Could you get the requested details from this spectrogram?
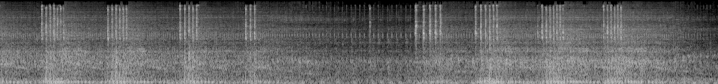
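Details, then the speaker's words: Motorcycle idling with sharp hissing puffs about every two-thirds of a second as compression and smoke escape between cylinder head and cylinder; leaking head gasket, to be tightened or replaced. "Cuando tiene un tipo de sonido que ya ven ustedes que le sale humo entre medio del cabezote y el cilindro, ya sabrán ustedes que sería el empaque."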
